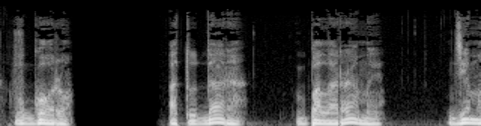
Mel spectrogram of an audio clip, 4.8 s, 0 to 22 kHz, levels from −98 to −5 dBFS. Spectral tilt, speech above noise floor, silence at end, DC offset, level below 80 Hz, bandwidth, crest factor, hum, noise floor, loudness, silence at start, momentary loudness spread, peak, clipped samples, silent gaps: -7.5 dB/octave; 46 dB; 0 s; under 0.1%; -30 dBFS; 12 kHz; 18 dB; none; -64 dBFS; -21 LUFS; 0.15 s; 11 LU; -4 dBFS; under 0.1%; 0.75-1.56 s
